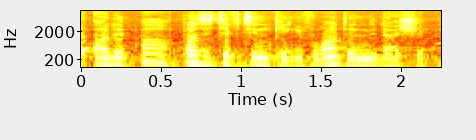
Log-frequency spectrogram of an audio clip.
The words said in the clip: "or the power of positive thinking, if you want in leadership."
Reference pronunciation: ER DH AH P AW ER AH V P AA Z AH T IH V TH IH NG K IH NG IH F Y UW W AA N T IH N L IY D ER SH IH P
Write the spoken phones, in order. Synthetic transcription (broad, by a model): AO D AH P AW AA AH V P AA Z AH T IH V T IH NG K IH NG IH F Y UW W AA N T IH N L IY D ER SH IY P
